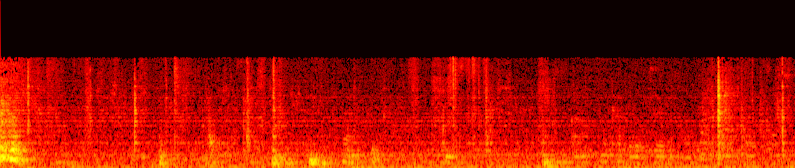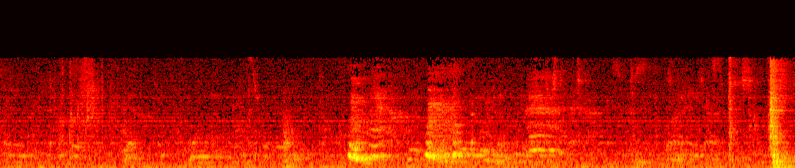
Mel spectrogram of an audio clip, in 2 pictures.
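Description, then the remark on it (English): Several sharp clicks and knocks as a front door's lock and latch are worked to lock it, among soft footsteps and faint background noise, with some muffled voices in the background. “I'm going to go lock that front door.”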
